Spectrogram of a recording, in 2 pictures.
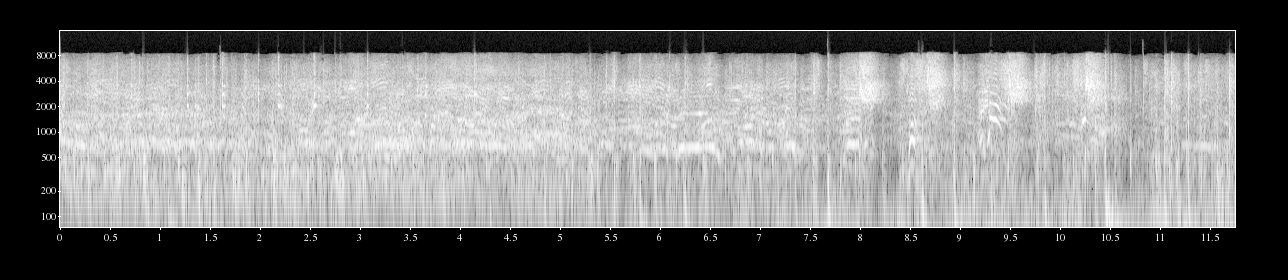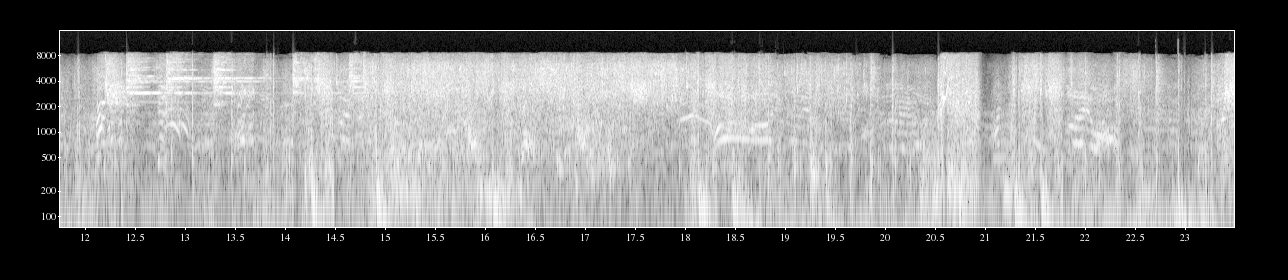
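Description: A crowd of men shouts and yells in a scuffle.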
